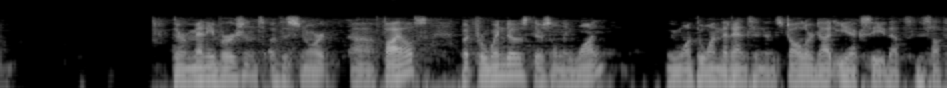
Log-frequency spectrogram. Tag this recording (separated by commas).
Speech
